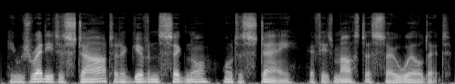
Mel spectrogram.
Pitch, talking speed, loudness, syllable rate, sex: 105 Hz, 235 wpm, -17 LUFS, 5.4 syllables/s, male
